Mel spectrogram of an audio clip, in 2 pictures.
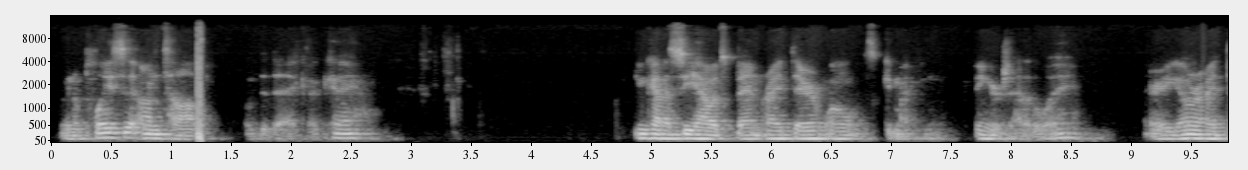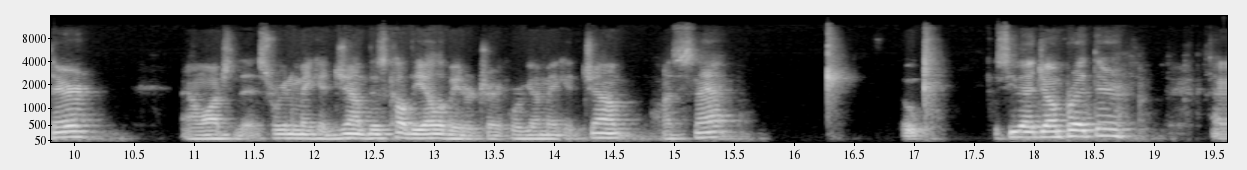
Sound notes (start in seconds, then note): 17.0 snap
